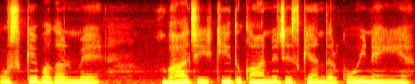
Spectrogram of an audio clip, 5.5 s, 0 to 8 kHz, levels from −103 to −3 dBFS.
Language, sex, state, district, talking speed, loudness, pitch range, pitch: Hindi, female, Uttar Pradesh, Lucknow, 130 wpm, -17 LUFS, 220-240 Hz, 230 Hz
